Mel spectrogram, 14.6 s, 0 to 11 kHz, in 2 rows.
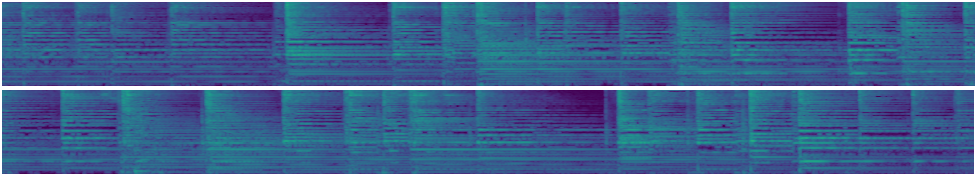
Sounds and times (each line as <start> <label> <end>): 0.0 Taishogoto Amateur Improvisation 14.5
